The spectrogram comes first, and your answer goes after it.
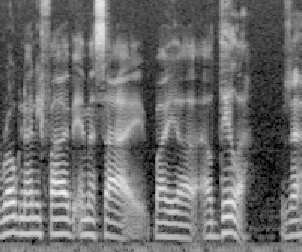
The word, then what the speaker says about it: Aldila: year it's a rogue 95 MSI by uh aldila is that how you pronounce it yeah so that it's for TaylorMade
